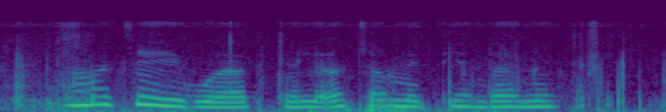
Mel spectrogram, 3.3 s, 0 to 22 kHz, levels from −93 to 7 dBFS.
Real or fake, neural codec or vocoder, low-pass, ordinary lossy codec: fake; vocoder, 22.05 kHz, 80 mel bands, Vocos; 9.9 kHz; Opus, 24 kbps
